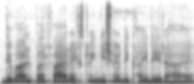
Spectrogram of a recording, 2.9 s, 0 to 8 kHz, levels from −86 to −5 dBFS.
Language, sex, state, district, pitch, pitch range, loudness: Hindi, female, Bihar, Gopalganj, 275 Hz, 265-285 Hz, -29 LUFS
